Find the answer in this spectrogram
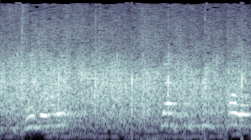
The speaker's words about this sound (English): Give him one more good hand clap of praise tonight.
